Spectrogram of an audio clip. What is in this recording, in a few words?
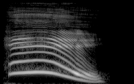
bonjour, voix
